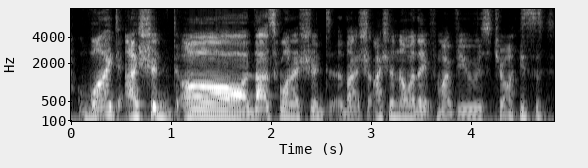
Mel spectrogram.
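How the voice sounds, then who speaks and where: At a medium pitch and moderate pace, a British man hosts a live stream quiz, chatting and giggling while he responds to his chat. His accent mixes Yorkshire with posh Received Pronunciation.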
